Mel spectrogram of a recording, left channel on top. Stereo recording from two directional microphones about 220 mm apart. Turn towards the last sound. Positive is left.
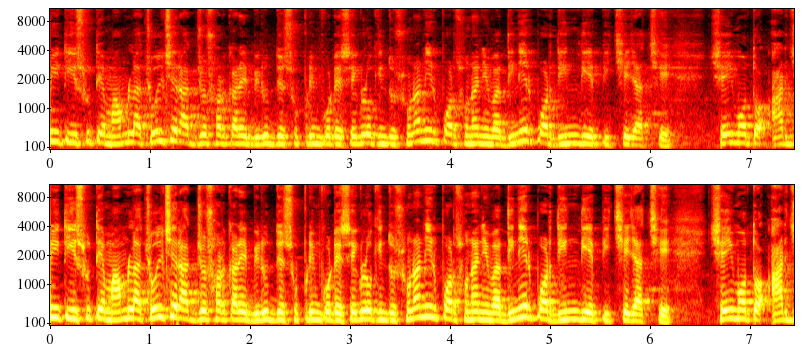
turn(degrees=-45)  # may be behind; listen again after turning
